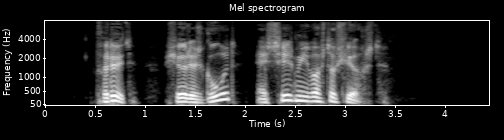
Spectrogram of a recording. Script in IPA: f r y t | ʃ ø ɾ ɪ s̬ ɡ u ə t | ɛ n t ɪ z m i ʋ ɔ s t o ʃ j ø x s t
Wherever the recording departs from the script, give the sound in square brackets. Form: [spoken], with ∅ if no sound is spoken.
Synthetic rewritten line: f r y t | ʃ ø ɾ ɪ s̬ ɡ u ə t | ɛ n [s] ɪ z m i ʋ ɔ s t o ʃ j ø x s t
